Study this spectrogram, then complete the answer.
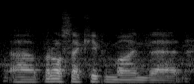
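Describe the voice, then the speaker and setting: This Irish-born man, raised in Australia, introduces a university subject in a recorded course introduction. His lowish voice holds a fairly even intonation at a moderate pace, though he hesitates often, filling gaps and restarting. There is background noise.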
